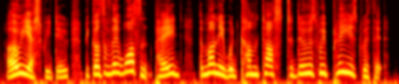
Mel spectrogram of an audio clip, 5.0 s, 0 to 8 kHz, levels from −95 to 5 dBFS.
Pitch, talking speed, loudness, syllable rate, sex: 235 Hz, 265 wpm, -20 LUFS, 6.2 syllables/s, female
